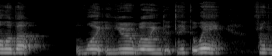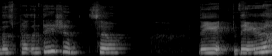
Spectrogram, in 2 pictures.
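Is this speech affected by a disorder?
Yes: cerebral palsy.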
